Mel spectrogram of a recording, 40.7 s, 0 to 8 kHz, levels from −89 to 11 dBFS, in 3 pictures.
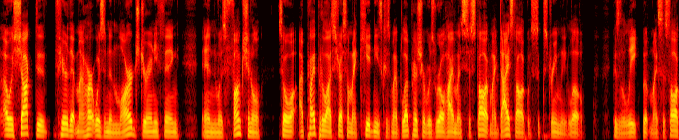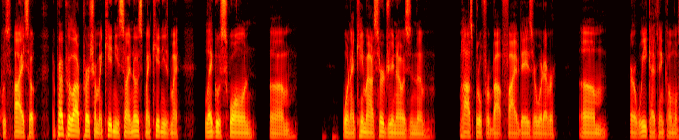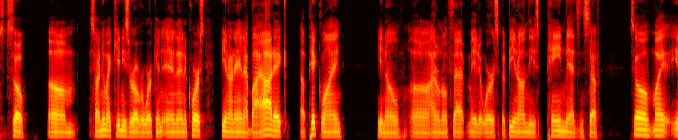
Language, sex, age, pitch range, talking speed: English, male, 40-59, 85-105 Hz, 200 wpm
